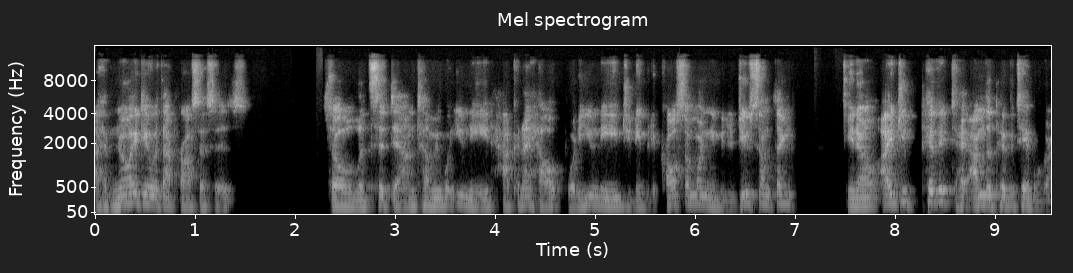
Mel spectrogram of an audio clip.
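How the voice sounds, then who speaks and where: Speaking very fast with a Canadian accent, a man sounds somewhat breathy, with ordinary pitch variation. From Canada. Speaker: leadership coach. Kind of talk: casual chat. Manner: animated.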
